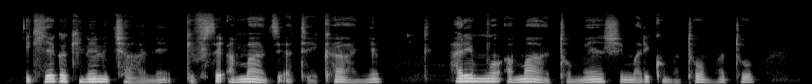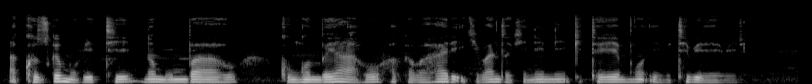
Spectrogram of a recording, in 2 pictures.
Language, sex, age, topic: Rundi, male, 18-24, agriculture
